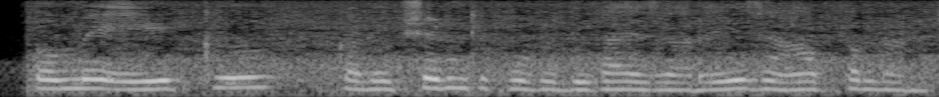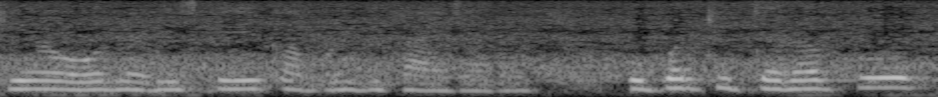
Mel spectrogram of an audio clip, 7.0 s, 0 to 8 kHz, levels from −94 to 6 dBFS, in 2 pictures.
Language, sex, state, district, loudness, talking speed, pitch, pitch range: Hindi, female, Chhattisgarh, Kabirdham, -28 LUFS, 205 wpm, 260 Hz, 240-275 Hz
